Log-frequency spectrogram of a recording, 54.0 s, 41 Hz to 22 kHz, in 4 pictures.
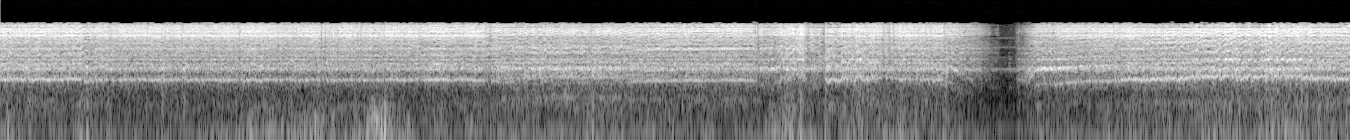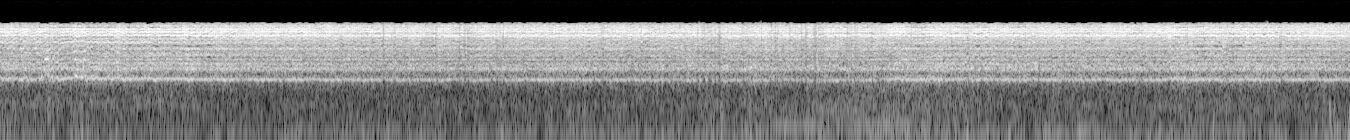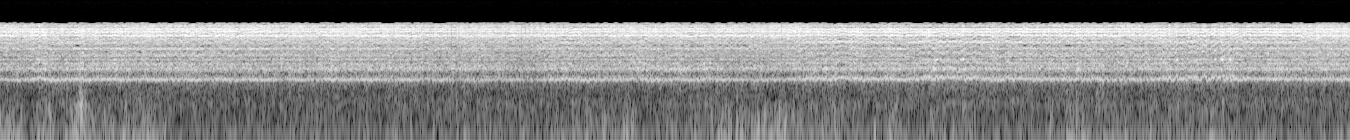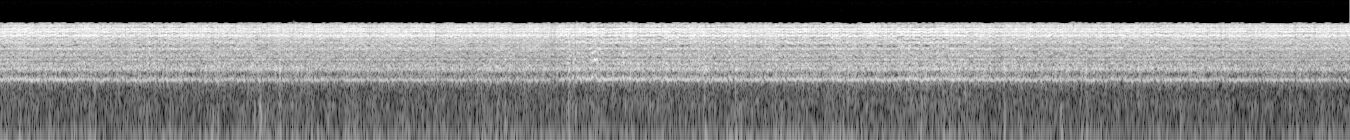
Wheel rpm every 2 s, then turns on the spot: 160, 160, 160, 140, 110, 120, 160, 160, 170, 160, 170, 160, 160, 160, 160, 160, 160, 160, 160, 160, 160, 160, 160, 160, 160, 160, 160.
none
